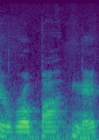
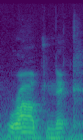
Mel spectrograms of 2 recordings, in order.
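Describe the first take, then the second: First: The name is said with three full syllables. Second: The name is said with two syllables only. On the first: "let me say Robotnik" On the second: "some people have been saying uh, Robnik"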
